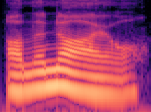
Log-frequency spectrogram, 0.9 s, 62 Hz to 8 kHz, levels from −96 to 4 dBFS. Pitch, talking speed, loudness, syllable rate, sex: 160 Hz, 190 wpm, -14 LUFS, 3.6 syllables/s, female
